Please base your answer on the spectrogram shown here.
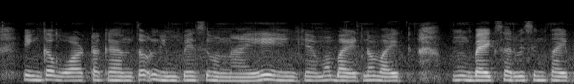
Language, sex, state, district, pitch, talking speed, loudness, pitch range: Telugu, female, Andhra Pradesh, Manyam, 190 Hz, 135 wpm, -19 LUFS, 185-200 Hz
